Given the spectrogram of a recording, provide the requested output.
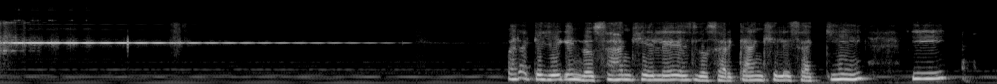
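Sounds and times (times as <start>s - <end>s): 
tuning fork ringing after being struck: 0.0s - 5.8s
speech: 5.1s - 9.6s.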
